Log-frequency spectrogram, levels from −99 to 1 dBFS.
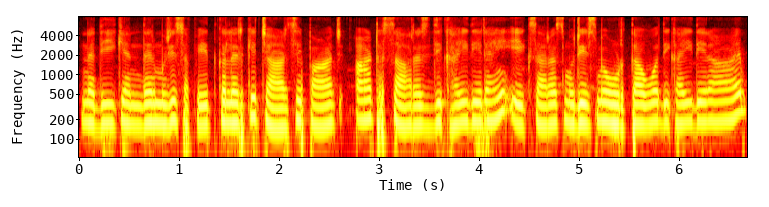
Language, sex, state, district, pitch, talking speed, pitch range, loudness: Hindi, female, Bihar, East Champaran, 180 Hz, 235 wpm, 170-190 Hz, -16 LUFS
